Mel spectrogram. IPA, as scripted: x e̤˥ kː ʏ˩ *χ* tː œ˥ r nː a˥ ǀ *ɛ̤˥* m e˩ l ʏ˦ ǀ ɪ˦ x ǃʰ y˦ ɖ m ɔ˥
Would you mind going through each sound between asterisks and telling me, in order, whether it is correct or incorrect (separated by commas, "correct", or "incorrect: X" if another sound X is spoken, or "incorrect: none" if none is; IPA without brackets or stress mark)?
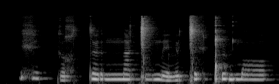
correct, correct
